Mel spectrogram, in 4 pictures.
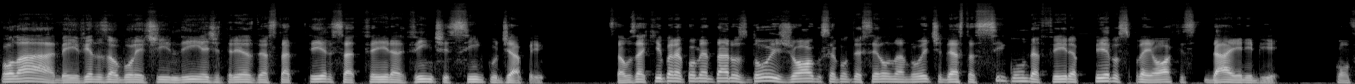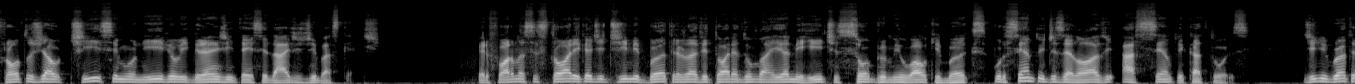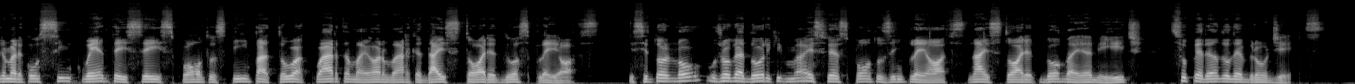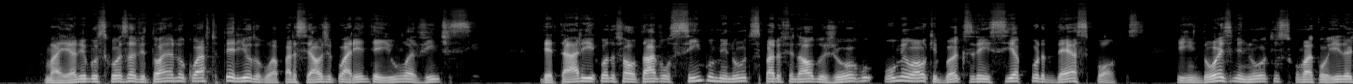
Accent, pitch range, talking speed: Brazilian, 105-130 Hz, 145 wpm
